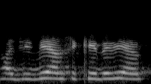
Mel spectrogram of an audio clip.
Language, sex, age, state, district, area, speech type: Odia, female, 18-30, Odisha, Jajpur, rural, conversation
